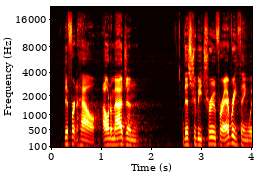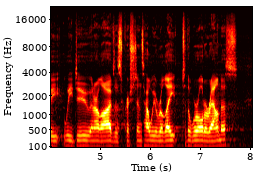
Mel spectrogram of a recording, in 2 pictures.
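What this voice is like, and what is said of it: Southern US drawl. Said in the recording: “my South Alabama drawl”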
